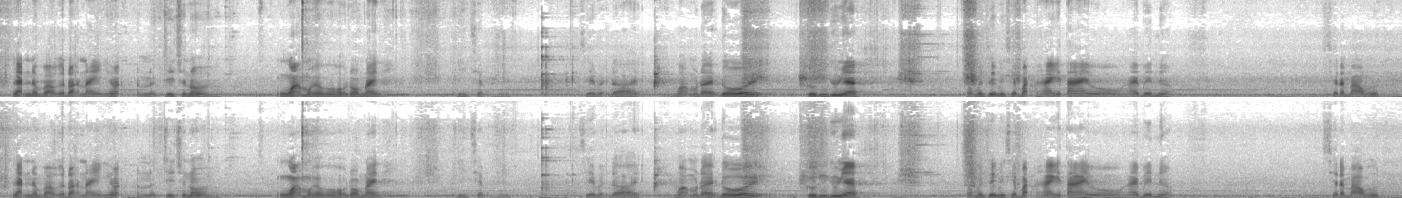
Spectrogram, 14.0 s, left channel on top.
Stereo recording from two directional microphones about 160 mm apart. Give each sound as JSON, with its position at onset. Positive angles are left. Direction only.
{"t": 0.1, "sound": "speech", "side_deg": -10}
{"t": 6.1, "sound": "speech", "side_deg": -10}
{"t": 9.7, "sound": "speech", "side_deg": -5}
{"t": 13.3, "sound": "speech", "side_deg": -15}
